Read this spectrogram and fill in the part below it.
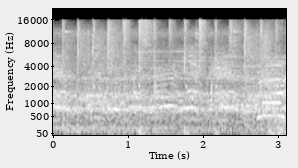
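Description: A large crowd shouts provocative slogans and chants in a dense, continuous roar during a street clash with stone pelting in Patiala, Punjab, with individual yells and whoops rising over the noise.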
